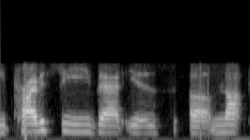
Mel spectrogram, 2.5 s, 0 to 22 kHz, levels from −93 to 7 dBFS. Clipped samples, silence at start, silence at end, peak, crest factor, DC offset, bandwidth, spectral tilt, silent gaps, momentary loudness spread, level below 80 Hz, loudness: under 0.1%; 0 s; 0.1 s; -6 dBFS; 20 dB; under 0.1%; 4 kHz; -3.5 dB/octave; none; 16 LU; -62 dBFS; -25 LUFS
